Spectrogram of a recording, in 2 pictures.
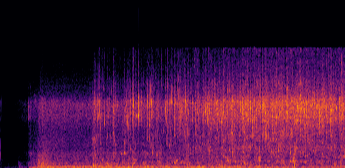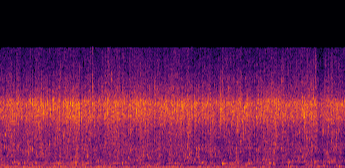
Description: This is a RV washing machine with a spin dryer.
